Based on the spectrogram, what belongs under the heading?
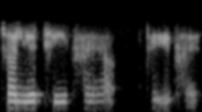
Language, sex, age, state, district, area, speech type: Hindi, female, 45-60, Uttar Pradesh, Prayagraj, rural, conversation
